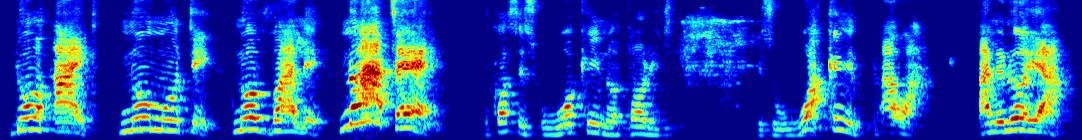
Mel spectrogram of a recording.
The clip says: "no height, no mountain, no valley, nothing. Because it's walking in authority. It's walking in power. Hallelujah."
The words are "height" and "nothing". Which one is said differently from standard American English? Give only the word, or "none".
nothing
